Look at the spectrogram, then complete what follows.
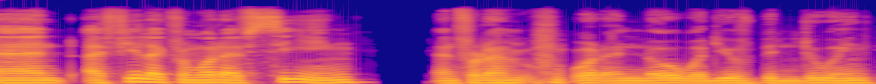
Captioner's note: chuckles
